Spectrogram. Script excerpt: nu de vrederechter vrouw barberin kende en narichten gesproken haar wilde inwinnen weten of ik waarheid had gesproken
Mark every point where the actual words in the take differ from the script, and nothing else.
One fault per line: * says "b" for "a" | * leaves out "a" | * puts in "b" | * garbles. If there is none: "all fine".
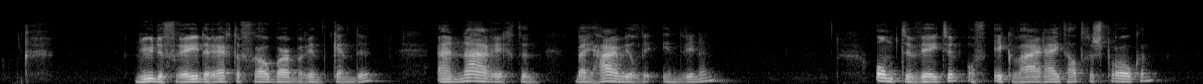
* says "bij" for "gesproken"
* puts in "om te"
